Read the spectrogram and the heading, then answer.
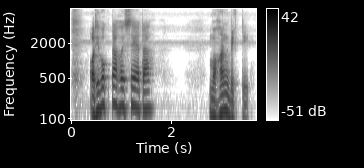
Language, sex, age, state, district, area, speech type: Assamese, male, 18-30, Assam, Dibrugarh, rural, spontaneous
